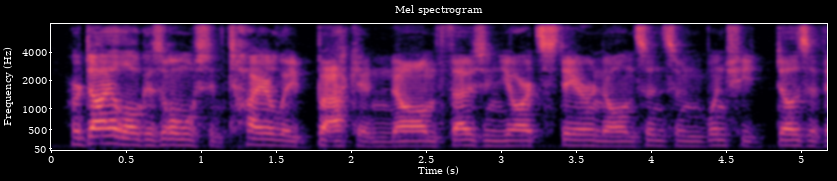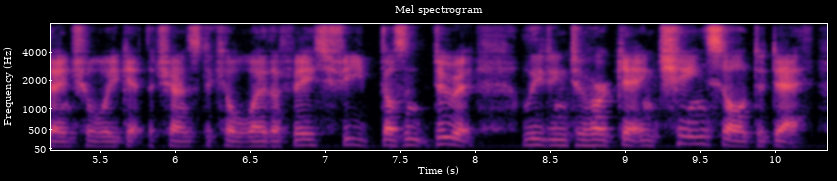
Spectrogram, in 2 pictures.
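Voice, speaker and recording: A man's voice: medium pitch, a bit bright. Sardonic man narrating a film review. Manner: sardonic, wry.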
